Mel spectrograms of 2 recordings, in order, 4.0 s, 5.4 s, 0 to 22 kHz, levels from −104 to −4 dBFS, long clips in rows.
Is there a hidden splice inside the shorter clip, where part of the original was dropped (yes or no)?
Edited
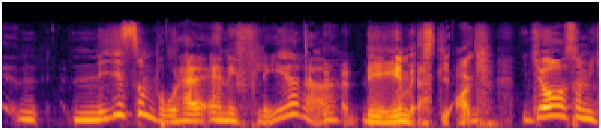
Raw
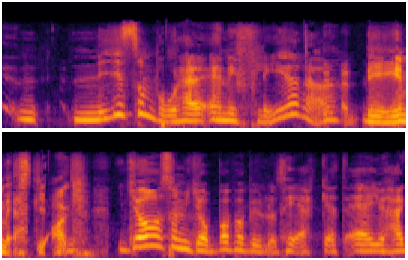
no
